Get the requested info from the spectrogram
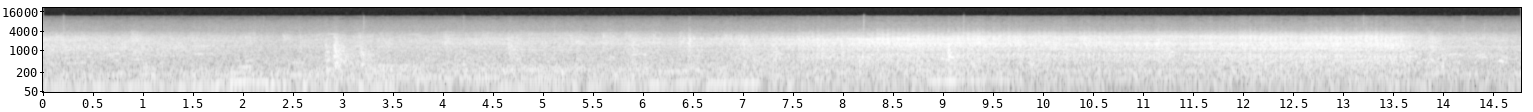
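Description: Steady, noisy din from a steel-frame building site, heard through the hiss and low hum of an old optical film soundtrack. It grows louder about eight seconds in and drops off suddenly just before the end.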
